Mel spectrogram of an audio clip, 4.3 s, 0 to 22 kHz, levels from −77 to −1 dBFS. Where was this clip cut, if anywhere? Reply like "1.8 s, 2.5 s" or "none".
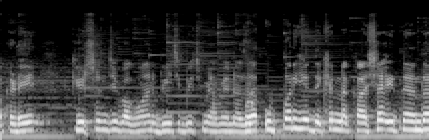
2.5 s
